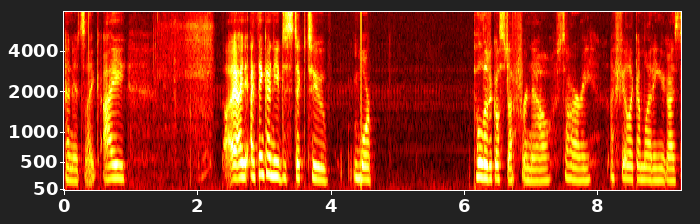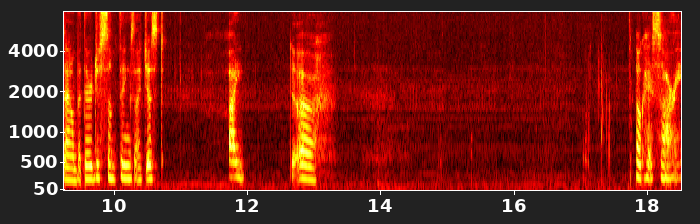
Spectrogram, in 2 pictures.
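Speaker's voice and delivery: tearful, choking up, voice breaking. Speaker apologizes to the audience for letting them down, tearful and choking up. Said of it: "and I'm tearing up".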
